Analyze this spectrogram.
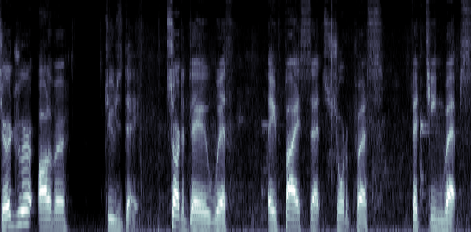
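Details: Male speaker with a speech impediment present since childhood, type not specified; r-to-w substitution heard; speech impediment (r-to-w substitution).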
